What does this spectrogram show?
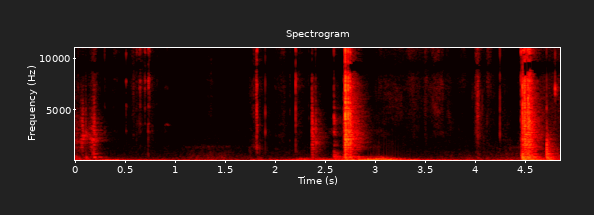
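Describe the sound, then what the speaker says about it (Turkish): Scissors snipping knitting yarn after finishing a round of a knitted sleeve, a few crisp metallic clicks and cuts close by with soft handling rustle between them, no talking. "İpliği kesiyorum"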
